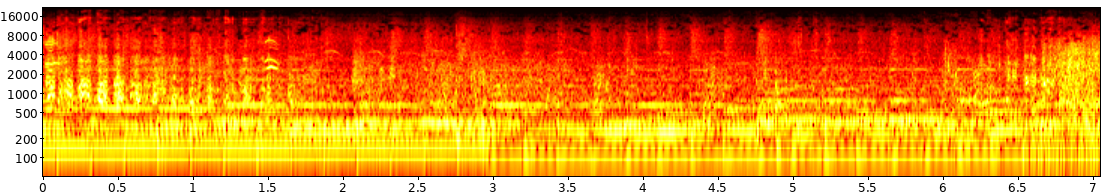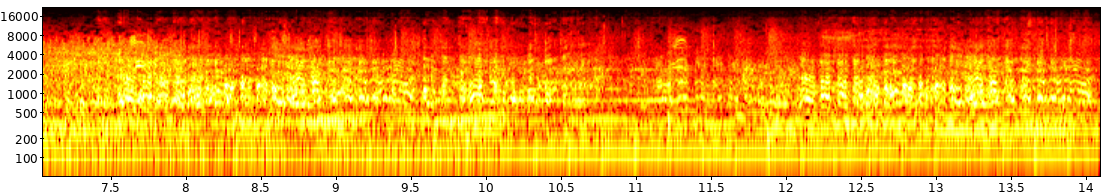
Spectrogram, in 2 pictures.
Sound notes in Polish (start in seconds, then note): 1.9 szum morza; 7.5 terkotanie pingwinów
